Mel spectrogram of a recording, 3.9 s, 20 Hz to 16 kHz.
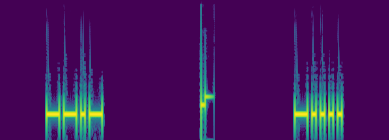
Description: Morse code, heard as a keyed tone, about 29 wpm, 700 Hz. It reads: Q 6
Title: Single Letter-Number 28wpm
